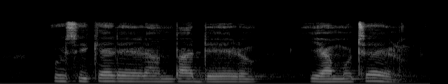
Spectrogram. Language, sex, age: Venda, male, 26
